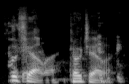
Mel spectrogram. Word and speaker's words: Coachella: No, not what I'm pronouncing that wrong. Coachella.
